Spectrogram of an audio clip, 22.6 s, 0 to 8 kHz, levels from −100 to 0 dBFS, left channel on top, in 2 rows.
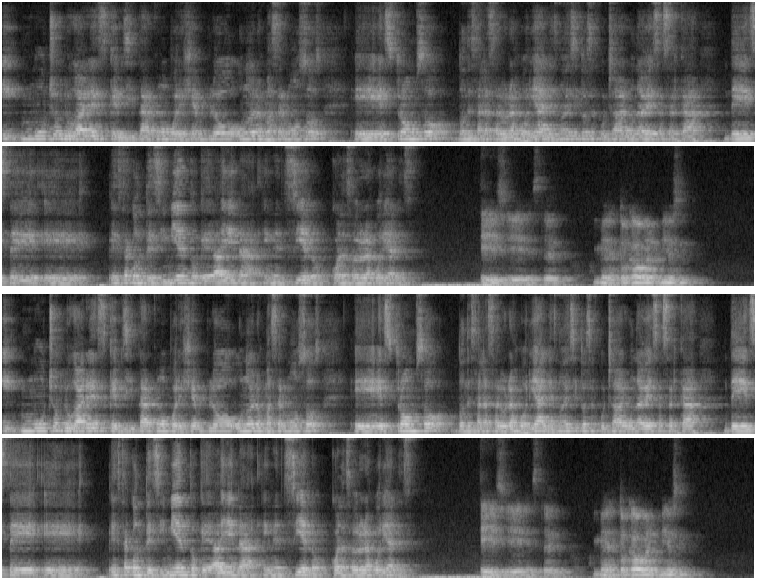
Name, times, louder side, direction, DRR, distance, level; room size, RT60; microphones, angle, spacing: voice 1, 0.0-5.0 5.3-10.6 10.8-12.5 12.9-17.4, right 3 dB, 30° right, 2 dB, 0.3 m, -28 dB
voice 2, 18.5-19.7 20.2-21.6, equal, 45° right, -6 dB, 0.8 m, -28 dB
2.3 x 2.0 x 2.8 m, 0.85 s
head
